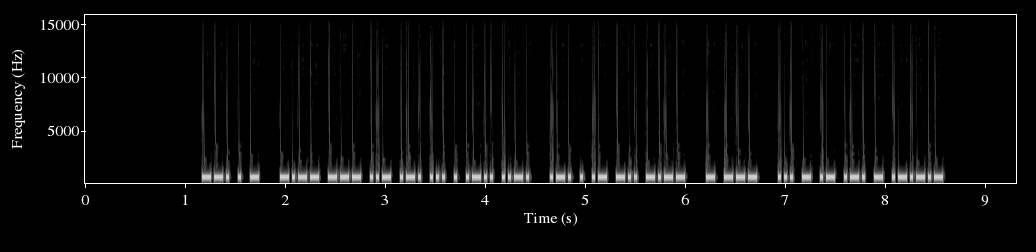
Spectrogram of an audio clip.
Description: Morse code, heard as a keyed tone, about 40 wpm, 700 Hz. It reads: GET YOURSELF READY TO START.
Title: Sentences from Top 1000 Words - Review Part 1 - 40wpm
